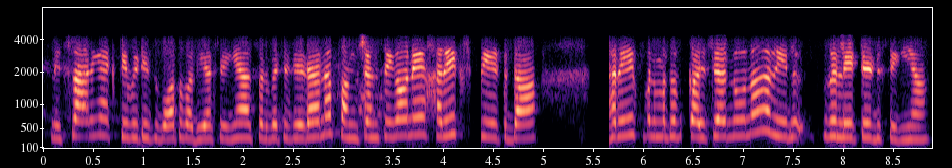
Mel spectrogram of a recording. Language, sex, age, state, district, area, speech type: Punjabi, female, 30-45, Punjab, Jalandhar, rural, conversation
